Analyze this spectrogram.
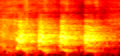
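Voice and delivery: high, loud breathy puppet giggle; squirrel giggle. Pretend. Puppet squirrel laughs after promising, high loud giggle. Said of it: "He's laughing".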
